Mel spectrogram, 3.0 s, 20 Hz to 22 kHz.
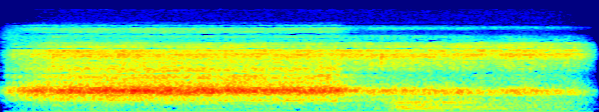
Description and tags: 10 robot muriendo
robot, muerte, noise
